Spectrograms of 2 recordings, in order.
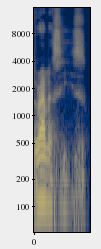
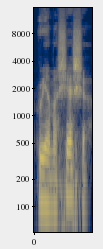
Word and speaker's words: Ramesses: the consonants so his name is most commonly pronounced as ramesses however we have his name written on the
